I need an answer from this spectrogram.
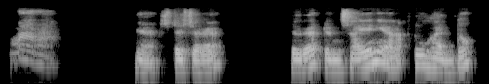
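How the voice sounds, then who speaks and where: A woman's voice: lowish voice, creaky, a little mellow, husky. A woman in her eighties with a Javanese accent, preaching in a homely, conversational way and telling a personal story to her listeners. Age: 80s. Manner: homely, addresses listeners often as brothers and sisters.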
